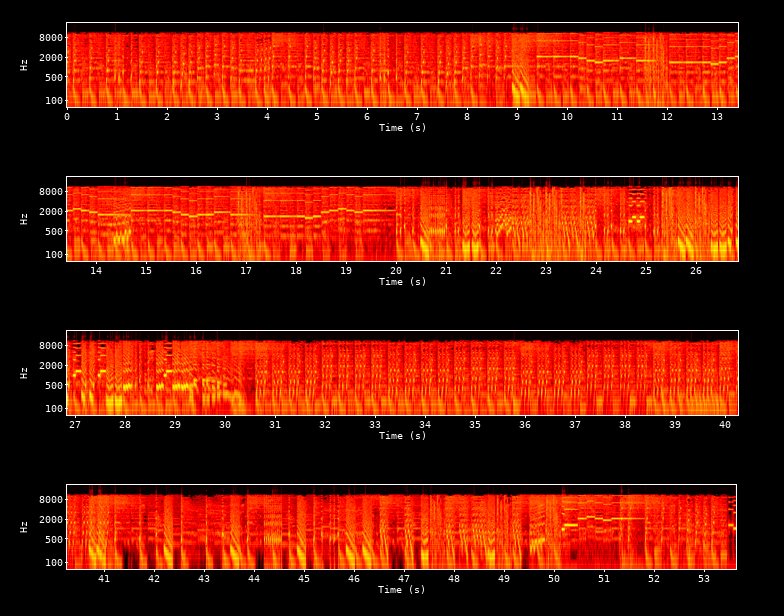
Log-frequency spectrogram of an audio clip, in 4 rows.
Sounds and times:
Techno: 0.0 - 42.7, 43.4 - 53.6.

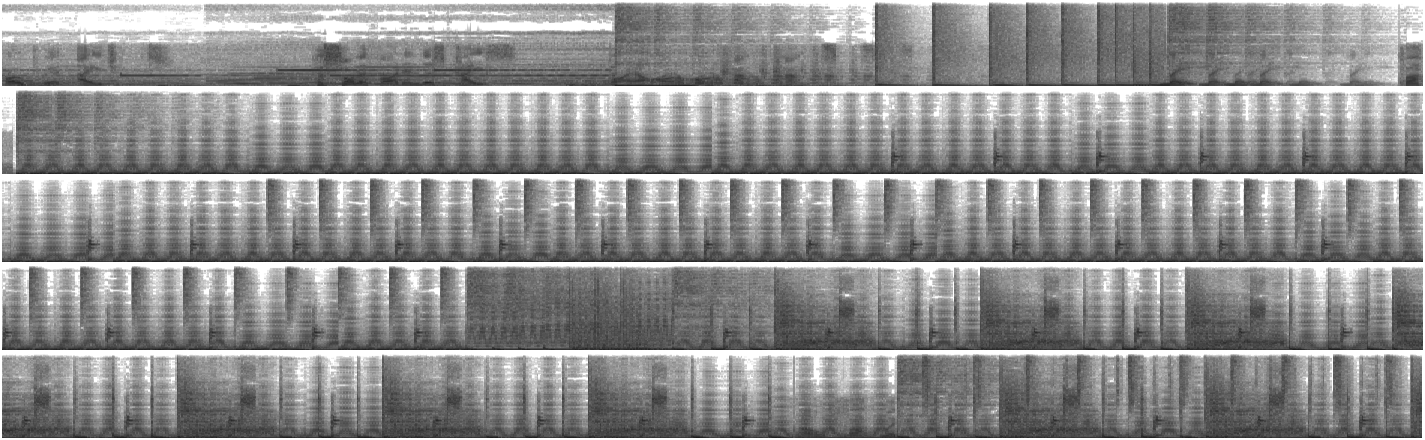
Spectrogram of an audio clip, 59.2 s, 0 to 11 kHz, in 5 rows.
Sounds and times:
Dubstep: 5.1 - 11.2, 12.0 - 59.2.

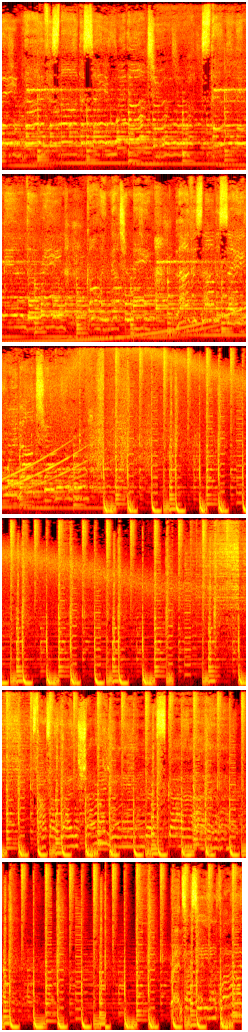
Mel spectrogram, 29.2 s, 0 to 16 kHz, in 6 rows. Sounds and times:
Music: 0.0 - 29.2.

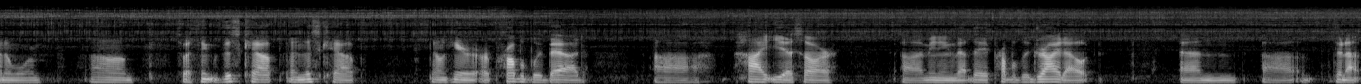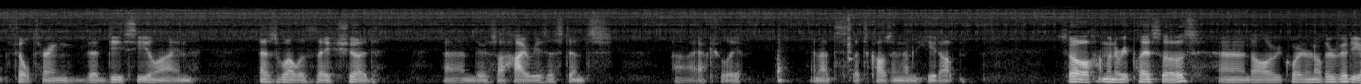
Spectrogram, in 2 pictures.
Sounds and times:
Speech: 0.0 - 3.6, 4.3 - 5.9, 6.6 - 8.4, 9.0 - 11.0, 11.8 - 15.6, 16.2 - 17.4, 18.1 - 19.7, 20.4 - 21.1, 21.7 - 23.3, 24.2 - 27.2.

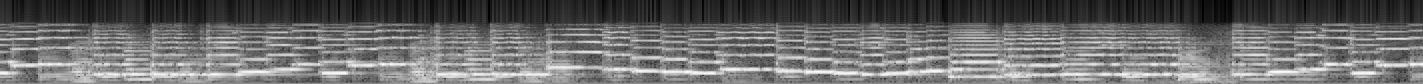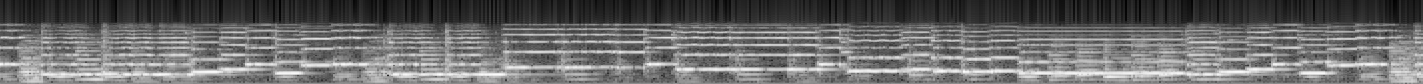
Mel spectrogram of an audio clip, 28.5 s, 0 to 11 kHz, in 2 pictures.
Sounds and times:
Violin, fiddle: 0.0 - 28.4.

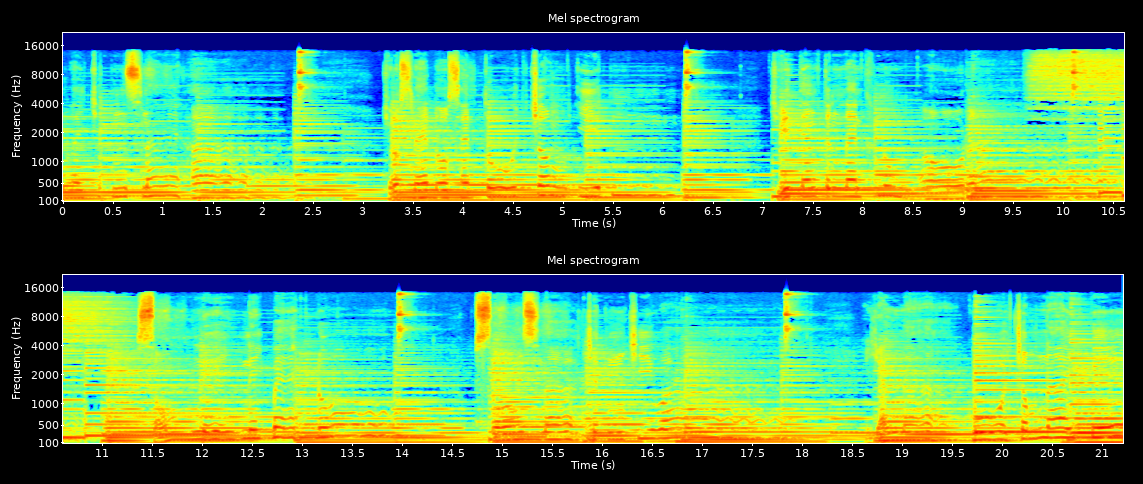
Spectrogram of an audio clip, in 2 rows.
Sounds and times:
Music: 0.0 - 21.2.

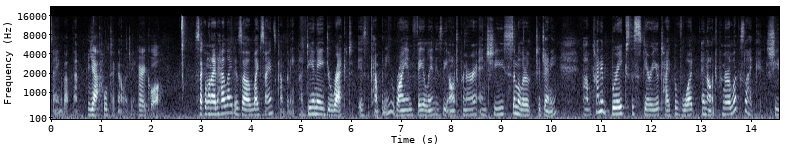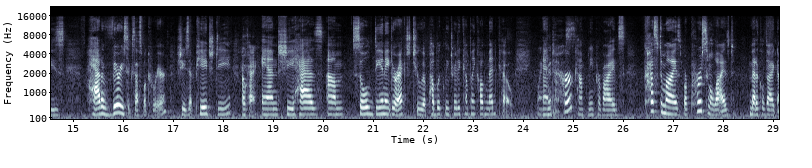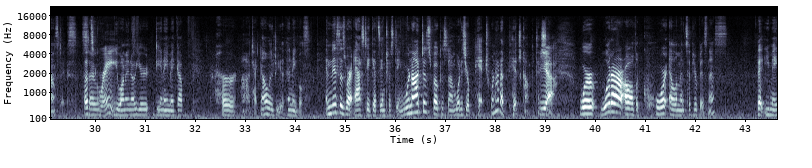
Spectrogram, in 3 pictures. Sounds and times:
Female speech, woman speaking: 0.0 - 2.3, 2.9 - 31.8, 32.4 - 42.6, 43.3 - 43.6.

